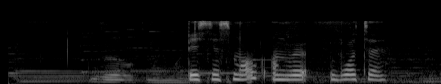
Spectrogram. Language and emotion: Russian, neutral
